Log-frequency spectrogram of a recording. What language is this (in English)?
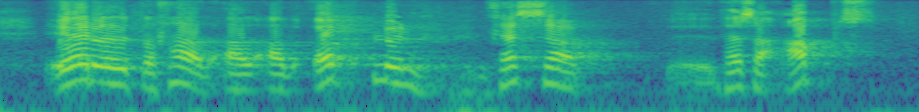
Icelandic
